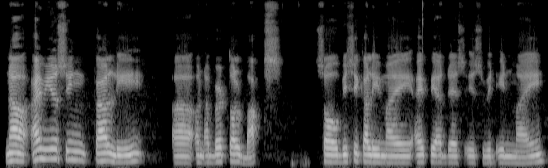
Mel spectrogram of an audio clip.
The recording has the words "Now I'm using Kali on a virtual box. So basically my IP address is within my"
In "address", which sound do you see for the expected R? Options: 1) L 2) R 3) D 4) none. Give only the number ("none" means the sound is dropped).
2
